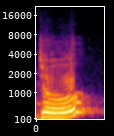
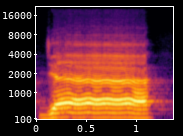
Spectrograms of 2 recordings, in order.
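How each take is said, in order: First: The long vowel is heavy and sounds like O. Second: The long vowel is light and sounds like A. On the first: The speaker calls it wrong. "Ja tidak dibilang jo. Tidak ada mirip suara O" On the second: The speaker calls it right. "Bukan mirip O, tapi A. Intonasi panjangnya alif menjadi tipis"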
